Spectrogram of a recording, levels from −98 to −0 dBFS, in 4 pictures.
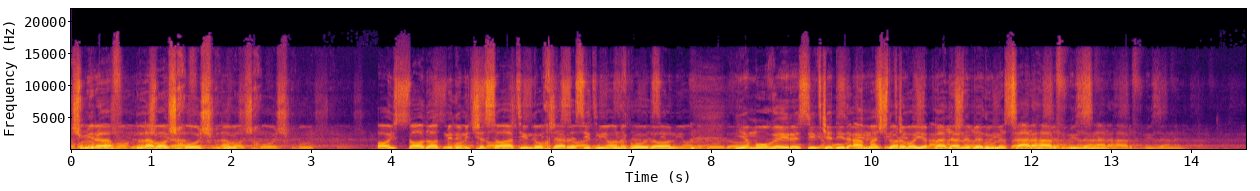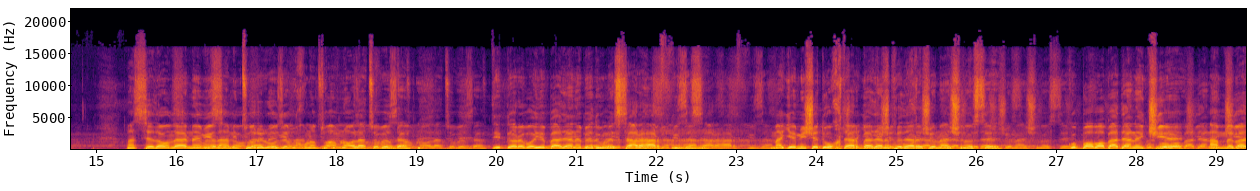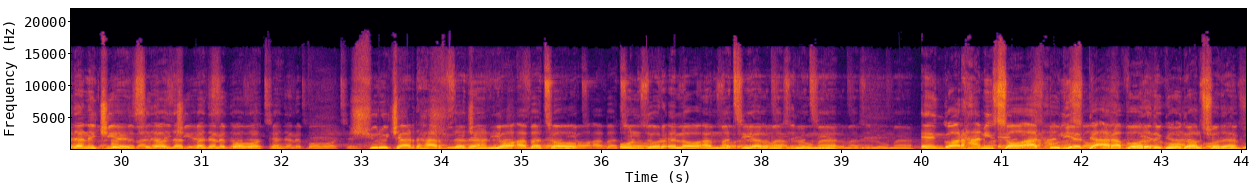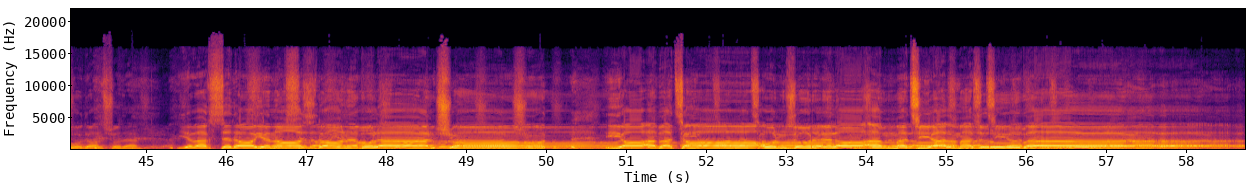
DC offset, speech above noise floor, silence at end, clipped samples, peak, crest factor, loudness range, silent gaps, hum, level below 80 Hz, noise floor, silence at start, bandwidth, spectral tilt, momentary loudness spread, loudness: under 0.1%; 29 dB; 0 s; under 0.1%; -2 dBFS; 14 dB; 6 LU; none; none; -44 dBFS; -44 dBFS; 0 s; 18 kHz; -5 dB/octave; 11 LU; -15 LUFS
